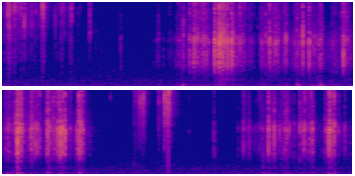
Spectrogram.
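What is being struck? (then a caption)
Small flat glass pebbles. A fingertip with a long nail pokes and sorts a pile of small, solid, flat glass decorative pebbles while the other hand holds a handful of green pebbles. Bright, crisp glassy clicks and clatters come in dense bursts separated by brief quiet pauses, each click dying away almost instantly.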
